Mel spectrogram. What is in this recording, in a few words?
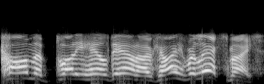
sees friend killed, professional epic; vo; Counter Strike Model Pack; CS:GO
